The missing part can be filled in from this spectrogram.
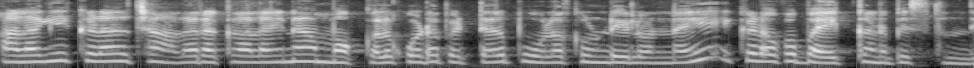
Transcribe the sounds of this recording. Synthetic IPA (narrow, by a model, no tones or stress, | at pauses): ɐlaːɡeːikːɐɽɐt͡ʃaːlaːɾɐkaːlɐjnaːmɔkːɐlukuːɽaːpɛʈːaːɾupuːlɐkuɳɖiːlunːaːjiːkːɐɽɐɔkɐbɐjkkɐnipist̪und̪i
